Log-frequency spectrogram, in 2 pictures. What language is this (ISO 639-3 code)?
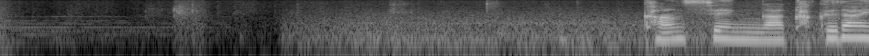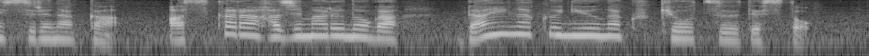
jpn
